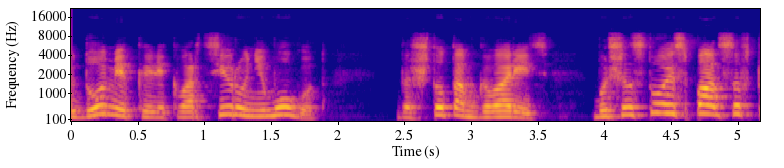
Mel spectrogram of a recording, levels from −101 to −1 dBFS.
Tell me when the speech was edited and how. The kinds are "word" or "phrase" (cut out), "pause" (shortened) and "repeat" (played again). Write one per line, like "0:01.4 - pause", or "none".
none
